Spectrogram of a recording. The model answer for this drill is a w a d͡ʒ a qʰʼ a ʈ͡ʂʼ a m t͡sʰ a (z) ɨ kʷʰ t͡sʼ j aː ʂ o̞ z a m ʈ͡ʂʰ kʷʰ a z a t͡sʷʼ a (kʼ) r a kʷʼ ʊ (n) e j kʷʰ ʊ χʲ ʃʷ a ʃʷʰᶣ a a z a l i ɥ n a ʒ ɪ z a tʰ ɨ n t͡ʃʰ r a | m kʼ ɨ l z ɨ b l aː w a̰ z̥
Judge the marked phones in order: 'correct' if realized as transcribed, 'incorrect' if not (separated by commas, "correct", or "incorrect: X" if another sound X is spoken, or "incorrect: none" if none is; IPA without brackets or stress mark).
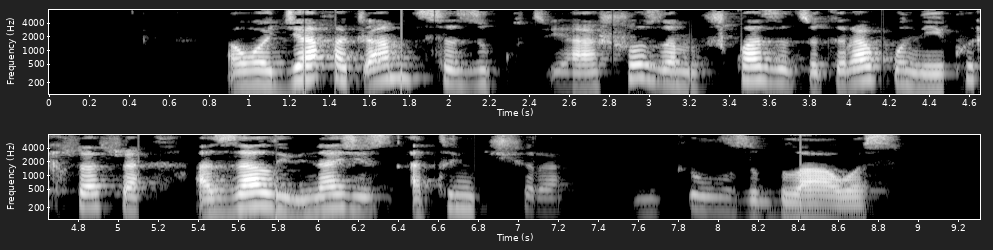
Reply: correct, correct, correct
